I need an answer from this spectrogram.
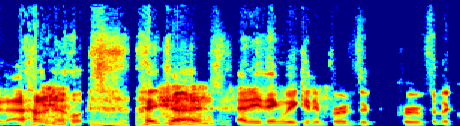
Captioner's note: laughs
